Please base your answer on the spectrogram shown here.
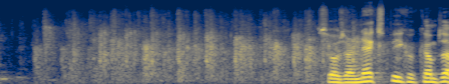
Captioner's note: audience applauds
